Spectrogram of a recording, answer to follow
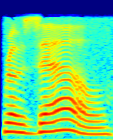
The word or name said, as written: Roselle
